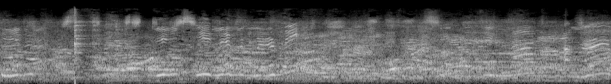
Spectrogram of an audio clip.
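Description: Many people talking at once in a large room, children's voices among the adults', with a brief sharp click a little under a second in.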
